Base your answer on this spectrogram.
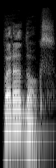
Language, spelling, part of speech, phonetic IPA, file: Russian, парадокс, noun, [pərɐˈdoks], Ru-парадокс.ogg
- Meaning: paradox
